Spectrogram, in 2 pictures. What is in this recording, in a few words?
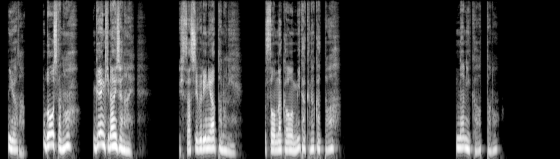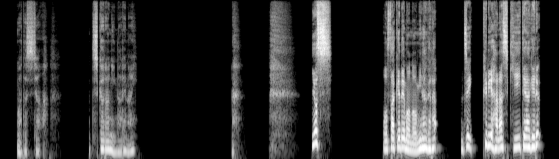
female tone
